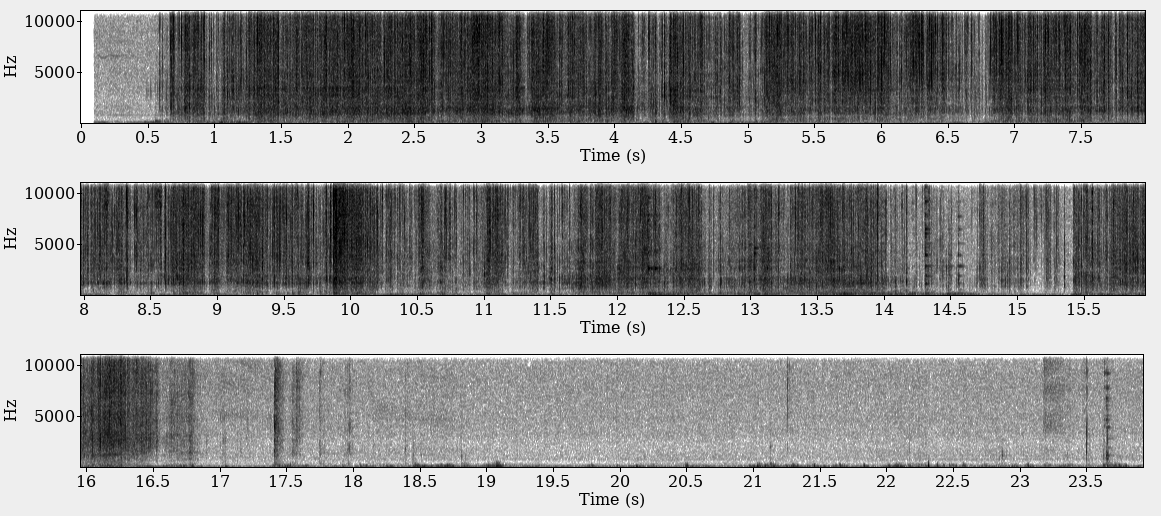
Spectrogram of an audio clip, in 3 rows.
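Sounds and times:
plastic snack bag crinkling: 0:00.5 - 0:17.0.

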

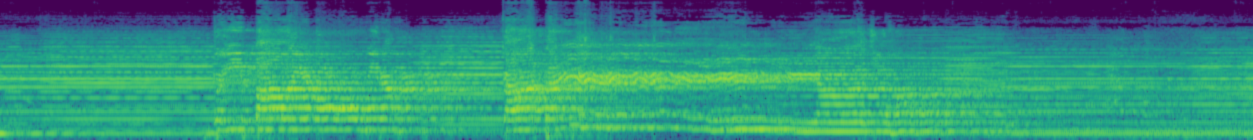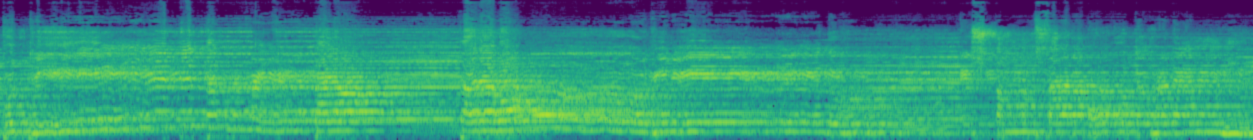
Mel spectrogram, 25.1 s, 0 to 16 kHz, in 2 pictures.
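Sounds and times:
held keyboard chords: 0:00.0 - 0:25.0
man singing: 0:02.0 - 0:10.4, 0:12.4 - 0:25.0.

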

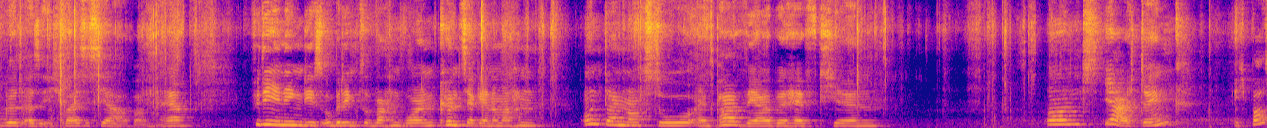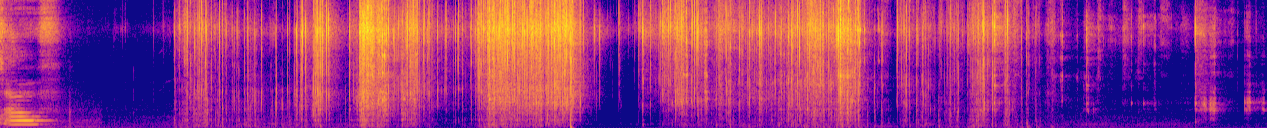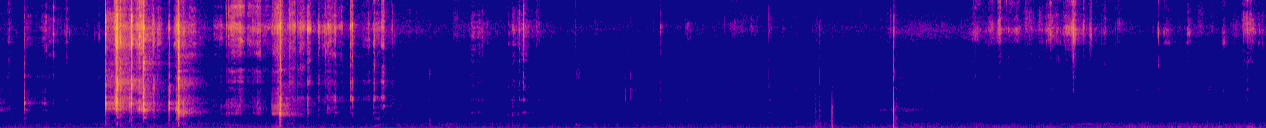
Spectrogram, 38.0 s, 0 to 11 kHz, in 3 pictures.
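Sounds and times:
plastic bag crinkling and tearing: 0:14.4 - 0:23.4
small plastic parts clicking: 0:26.4 - 0:27.3.

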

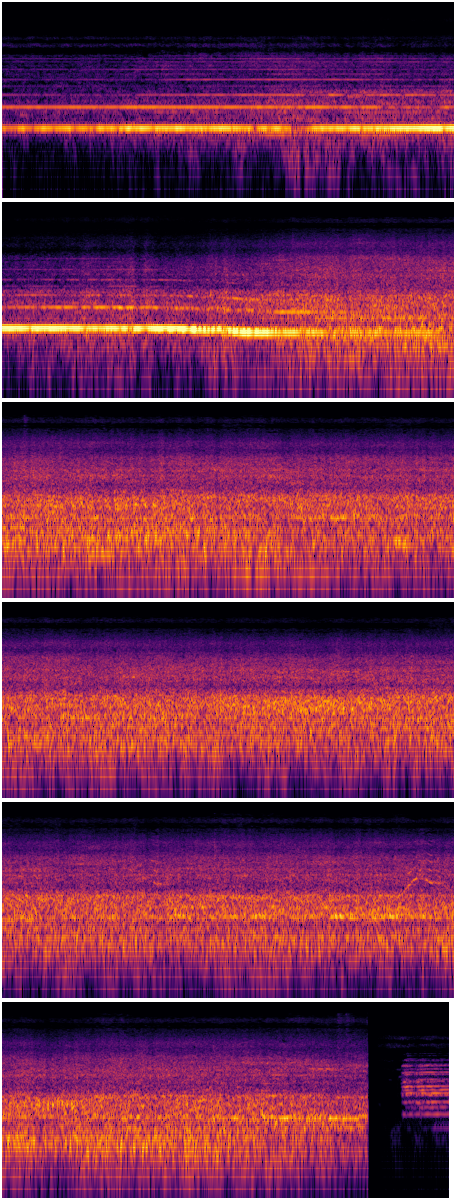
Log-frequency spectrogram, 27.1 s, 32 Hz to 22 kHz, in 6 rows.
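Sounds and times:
locomotive horn: 0:00.0 - 0:10.1, 0:24.6 - 0:27.0
train coaches rolling on rails: 0:02.8 - 0:26.3.

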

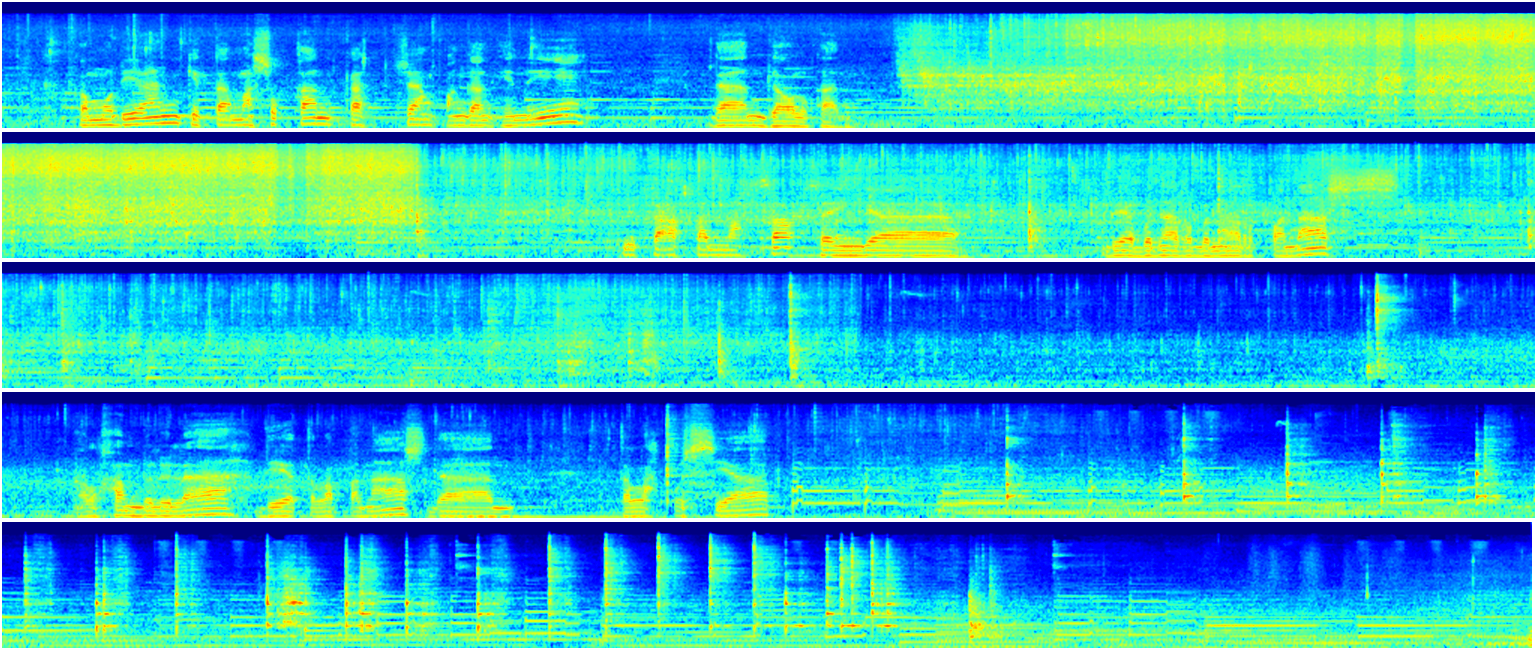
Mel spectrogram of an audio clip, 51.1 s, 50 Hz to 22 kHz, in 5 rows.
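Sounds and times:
beans sizzling in hot oil: 0:05.9 - 0:31.2, 0:34.2 - 0:37.8, 0:38.4 - 0:47.2
spatula knocking and scraping pan: 0:38.5 - 0:47.6.

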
